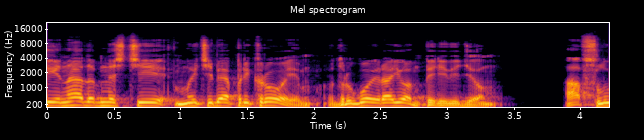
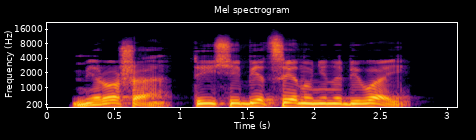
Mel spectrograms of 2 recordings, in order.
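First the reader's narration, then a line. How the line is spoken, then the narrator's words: Dry reply. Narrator (Russian): сухо ответил заместитель директора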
